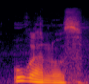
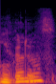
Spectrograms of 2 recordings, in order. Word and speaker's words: Uranus: Betonung liegt auf dem A. Was? Uran. Uranus? – Uranus mit Doppel-S. – Uranus. – Hm. – Okay, klingt wie Anus.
